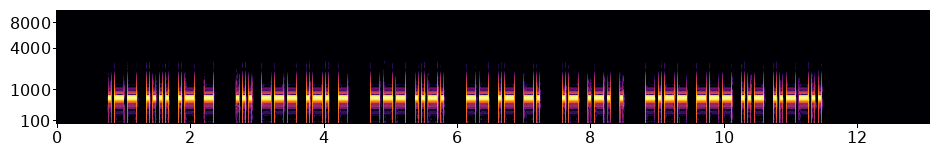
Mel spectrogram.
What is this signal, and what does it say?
Morse code, heard as a keyed tone, about 25 wpm, 700 Hz. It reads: WHAT SORT OF MAN ARE YOU?
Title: Sentences from Top 1300 Words 25wpm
